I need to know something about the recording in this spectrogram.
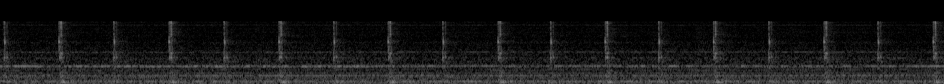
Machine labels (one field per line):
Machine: valve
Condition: normal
